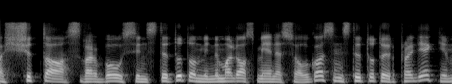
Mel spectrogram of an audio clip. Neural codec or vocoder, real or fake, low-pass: codec, 16 kHz, about 1 kbps, DyCAST, with the encoder's durations; fake; 7.2 kHz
